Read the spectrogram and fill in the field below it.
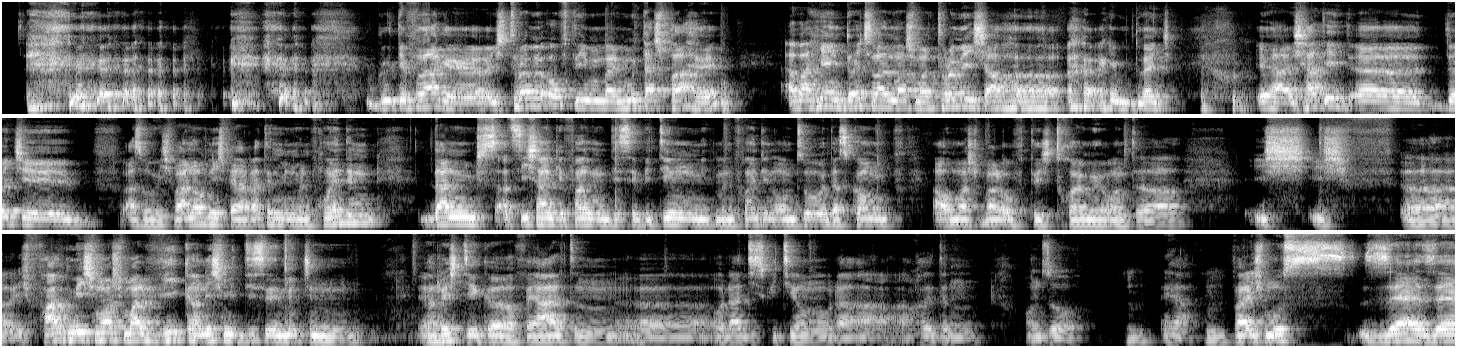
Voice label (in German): ewe togo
